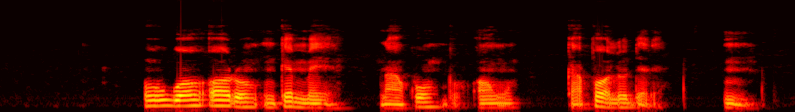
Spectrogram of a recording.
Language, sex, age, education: Igbo, male, 30-45, tertiary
